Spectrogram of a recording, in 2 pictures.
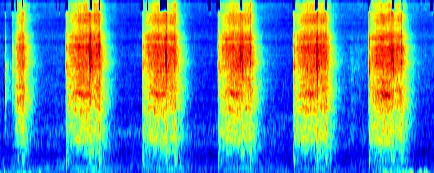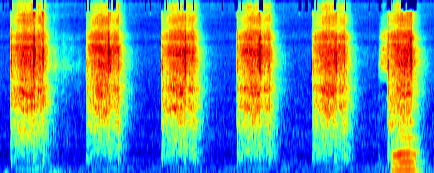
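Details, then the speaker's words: Zenit KM Plus camera, which has no shutter lock, with the button held as if pressed accidentally in a bag: about eleven even shutter-and-wind bursts, roughly one a second, repeating nonstop. Normal continuous motor-drive firing, which would ruin a loaded film. "so uh if you accidentally will press the shutter button when this camera is in your pocket in your backpack or something like that uh here is what will"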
